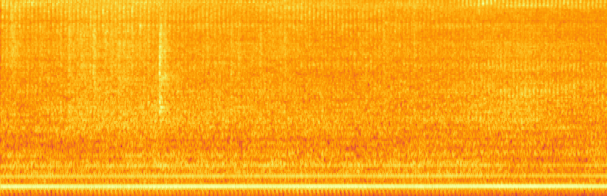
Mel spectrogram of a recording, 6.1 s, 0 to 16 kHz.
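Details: 1980s Billy Goat vacuum small engine running after turpentine-smelling fuel drained and fresh gas added, spark weak; steady, even drone, clean constant pitch, no misses or knocks; needs extra pulls to start, owner suspects low compression, but runs like a champ; normal running.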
